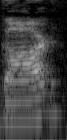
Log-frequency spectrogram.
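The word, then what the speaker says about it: guard: अब यू की कंडीशन, अगर यू से पहले जी आ जाए तो उस कंडीशन में यू लेटर साइलेंट हो जाता है, यू को हम नहीं बोलते हैं। जैसे गिल्टी, गिटार, गैस या फिर गार्ड, या और कंडीशन की बात करें तो टंग।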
